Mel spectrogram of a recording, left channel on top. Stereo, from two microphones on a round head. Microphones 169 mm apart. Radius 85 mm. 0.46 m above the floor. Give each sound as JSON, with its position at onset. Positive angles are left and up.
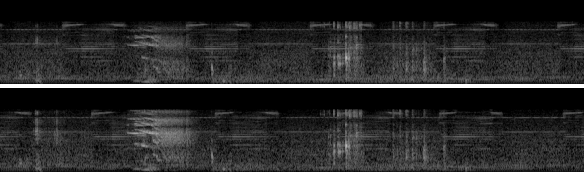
{"t": 0.2, "sound": "a squeak", "side_deg": -55}
{"t": 2.1, "sound": "a dropped coin", "side_deg": -5}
